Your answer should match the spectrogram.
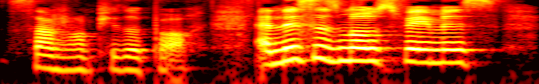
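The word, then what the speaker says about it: Saint-Jean-Pied-de-Port: John PA de port but in French it's Santa pupae and this is most famous because this is where the French way of st.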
